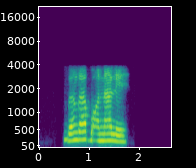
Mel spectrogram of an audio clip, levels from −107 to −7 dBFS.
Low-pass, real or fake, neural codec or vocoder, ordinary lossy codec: 3.6 kHz; fake; codec, 16 kHz, 4 kbps, FunCodec, trained on LibriTTS, 50 frames a second; Opus, 16 kbps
